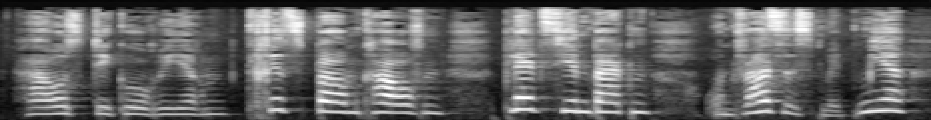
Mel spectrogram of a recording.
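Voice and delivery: dog complains his family has no time, angrily; angry ranting. Acted. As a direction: work himself up into a fury. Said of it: "Bello hatte sich richtig wütend geschimpft".

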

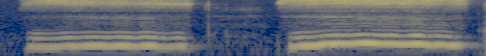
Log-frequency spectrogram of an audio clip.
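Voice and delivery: quiet zzz buzzing of a ladybird; hushed insect buzz; soft buzzing. A narrator's reading. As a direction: buzz softly like a small insect. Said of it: "summt es leise durch die Luft".

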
